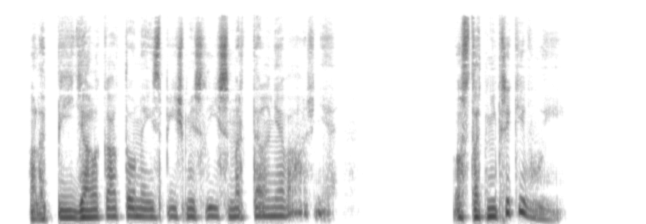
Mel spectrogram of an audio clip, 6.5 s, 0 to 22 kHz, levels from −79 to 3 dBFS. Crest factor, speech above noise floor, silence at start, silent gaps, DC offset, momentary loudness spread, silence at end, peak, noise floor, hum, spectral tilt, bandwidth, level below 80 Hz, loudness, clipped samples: 20 dB; over 63 dB; 0.3 s; 3.79-4.53 s; under 0.1%; 13 LU; 0.85 s; -8 dBFS; under -90 dBFS; none; -5 dB/octave; 17 kHz; -64 dBFS; -27 LUFS; under 0.1%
